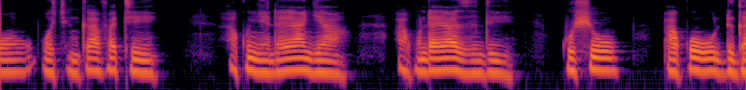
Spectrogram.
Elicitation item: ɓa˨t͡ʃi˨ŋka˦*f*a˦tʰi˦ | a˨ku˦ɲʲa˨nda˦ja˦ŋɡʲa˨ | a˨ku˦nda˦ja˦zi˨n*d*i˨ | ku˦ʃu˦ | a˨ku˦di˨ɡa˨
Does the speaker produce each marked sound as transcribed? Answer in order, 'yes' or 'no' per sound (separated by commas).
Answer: yes, yes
